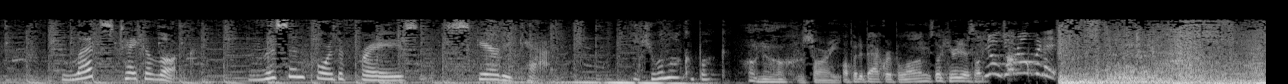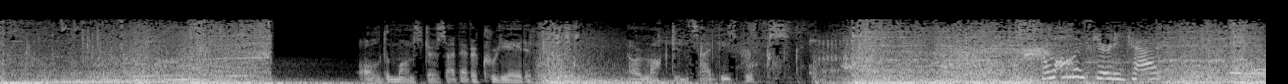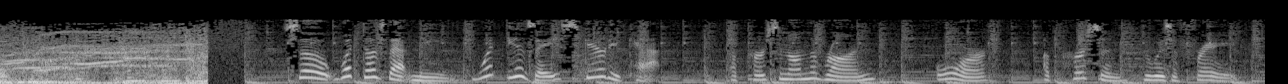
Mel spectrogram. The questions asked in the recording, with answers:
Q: What is a scaredy cat?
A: A scaredy cat is a person who is very afraid.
